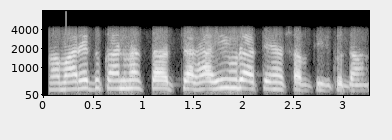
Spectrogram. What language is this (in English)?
Hindi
